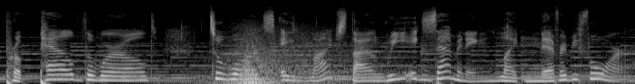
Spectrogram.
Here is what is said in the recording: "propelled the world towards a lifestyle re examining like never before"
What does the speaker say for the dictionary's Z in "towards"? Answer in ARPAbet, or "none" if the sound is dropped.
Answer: Z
